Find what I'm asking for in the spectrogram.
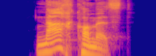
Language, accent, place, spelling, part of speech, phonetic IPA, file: German, Germany, Berlin, nachkommest, verb, [ˈnaːxˌkɔməst], De-nachkommest.ogg
- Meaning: second-person singular dependent subjunctive I of nachkommen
